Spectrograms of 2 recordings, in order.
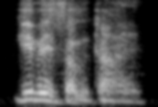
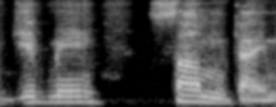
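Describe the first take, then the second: First: The word 'some' is weak and reduced. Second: The word 'some' is said fully and strongly. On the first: The speaker calls it right. "We say" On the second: The speaker calls it wrong. "Nobody says"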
